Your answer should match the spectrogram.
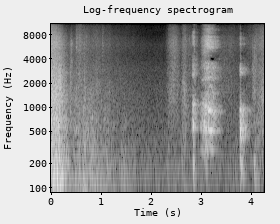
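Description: A heavy thump as a person lands hard on a bed, dying away over about a second. About three seconds in comes a short vocal sound, then a sharp click.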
